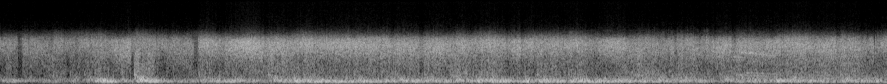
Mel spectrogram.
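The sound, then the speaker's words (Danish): Heavy naval cannon fire from warships, the Lützow opening fire and English Admiral Beatty's ships returning it, booms amid a dense, continuous roar of battle noise, with a few sharper blasts standing out early on; loud and sustained throughout, with no voices. “Den engelske admiral Beattys skibe besvarer ilden, men i en lidt ufordelagtig position kan de ikke benytte alle deres kanoner.”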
